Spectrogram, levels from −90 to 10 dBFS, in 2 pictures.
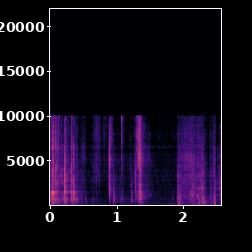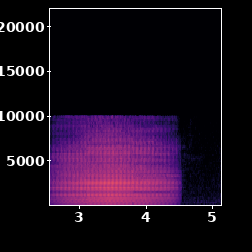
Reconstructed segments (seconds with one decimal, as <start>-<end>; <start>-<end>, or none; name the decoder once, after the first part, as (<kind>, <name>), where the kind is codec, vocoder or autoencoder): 0.0-3.1 (autoencoder, DAC-VAE); 3.8-4.6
